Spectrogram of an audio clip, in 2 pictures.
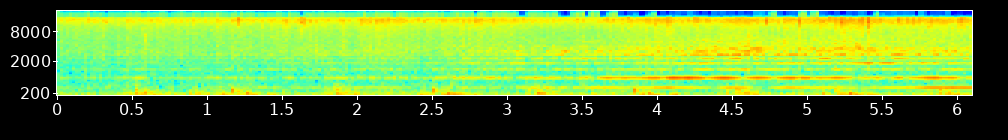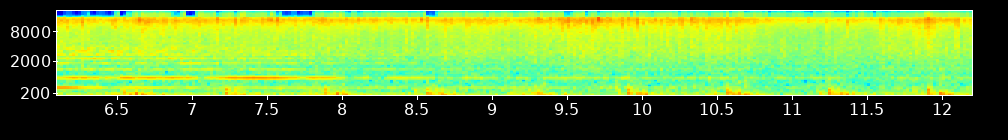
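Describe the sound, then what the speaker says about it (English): Distant tornado warning sirens wail in long steady tones over heavy rain and rumbling thunder in Oklahoma, with a rhythmic thumping throughout and no voices. "There goes the sirens"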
